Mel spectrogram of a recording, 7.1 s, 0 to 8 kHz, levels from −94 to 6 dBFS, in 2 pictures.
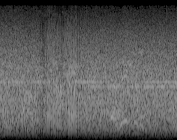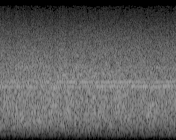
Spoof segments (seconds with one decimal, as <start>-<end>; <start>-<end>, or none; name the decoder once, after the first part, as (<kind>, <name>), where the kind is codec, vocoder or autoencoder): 0.8-1.6 (vocoder, HiFi-GAN)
